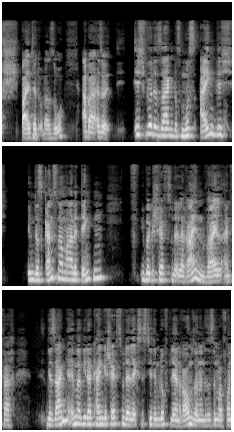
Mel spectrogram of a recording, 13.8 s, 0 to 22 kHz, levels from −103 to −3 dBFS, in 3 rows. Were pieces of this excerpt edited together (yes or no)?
no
